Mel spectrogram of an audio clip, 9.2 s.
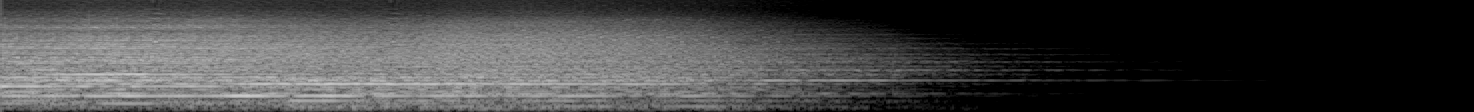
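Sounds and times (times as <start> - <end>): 
maritime epic cinematic ambient music: 0.0 - 5.9.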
